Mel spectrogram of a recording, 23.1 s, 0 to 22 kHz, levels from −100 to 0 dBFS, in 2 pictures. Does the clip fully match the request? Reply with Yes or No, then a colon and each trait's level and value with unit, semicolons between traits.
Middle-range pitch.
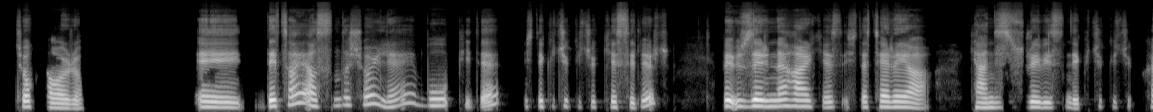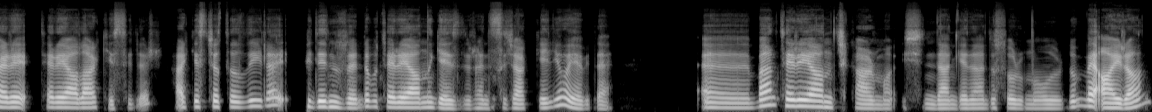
Yes: medium, 180 Hz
